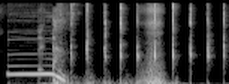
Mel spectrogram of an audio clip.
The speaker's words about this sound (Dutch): applaus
